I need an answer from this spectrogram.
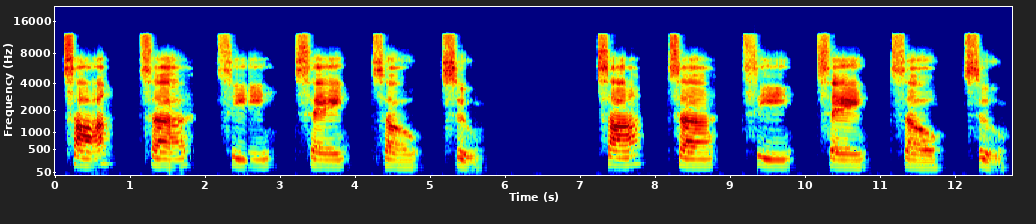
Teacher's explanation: an S you can draw it out longer but with the c the TS sound you can't draw that out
